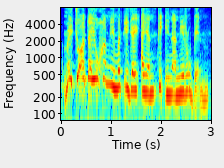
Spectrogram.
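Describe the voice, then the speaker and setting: A woman with an Ilocano accent playing a sharp-tongued, headstrong young wife in an audio drama. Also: high-pitched, a little fast, gravelly, husky, no room sound, full character voice. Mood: complaining. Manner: expressive, complaining.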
